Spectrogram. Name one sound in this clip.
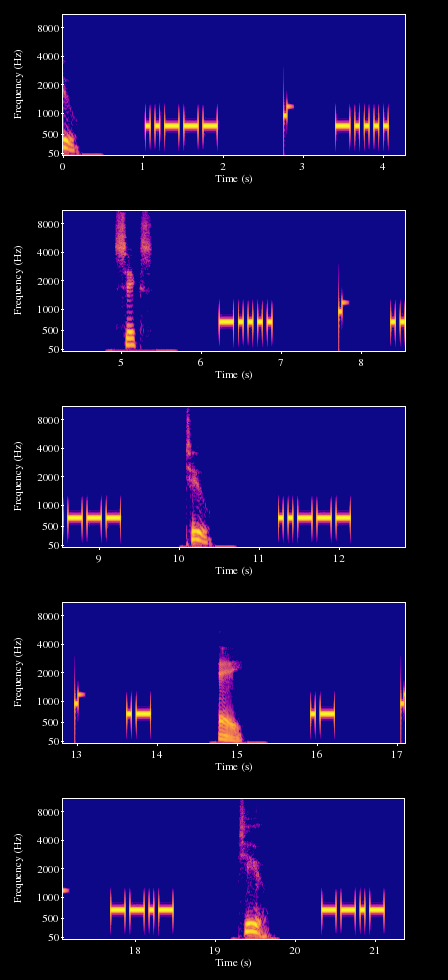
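Morse code beeps tap out in short, quick bursts.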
